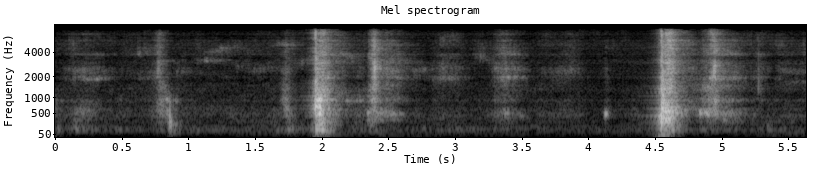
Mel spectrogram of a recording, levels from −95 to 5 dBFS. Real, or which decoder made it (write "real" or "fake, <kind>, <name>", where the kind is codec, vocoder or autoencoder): fake, codec, SNAC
